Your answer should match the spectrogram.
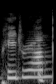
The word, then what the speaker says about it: Patreon: Or maybe for her Patron, or am I saying it right? Patreon. Patron. I'm thinking of tequila.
